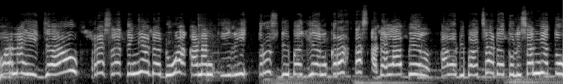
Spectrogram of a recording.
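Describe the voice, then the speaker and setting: Over music in the background, a female-sounding cartoonish character voice with a dramatic tone rushes along at a fairly quick pace with hardly any pauses, pitched extremely high. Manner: dramatic, flustered.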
